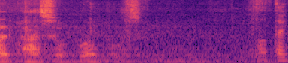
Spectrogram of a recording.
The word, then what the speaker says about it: Paso Robles: I'm actually going to Paso Robles. They call it Paso Robles, Well, the correct pronunciation is Robles. but they call it Robles.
